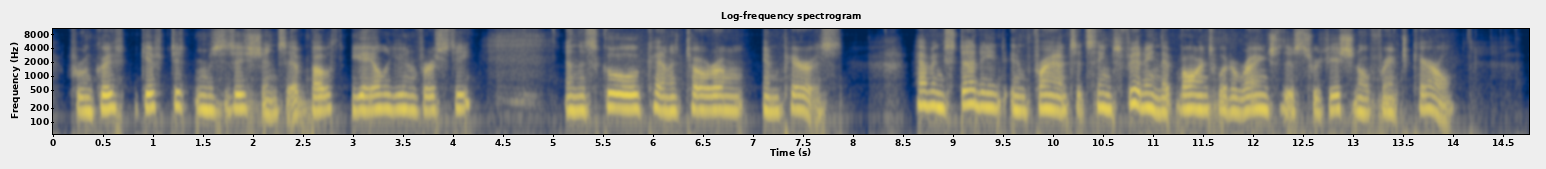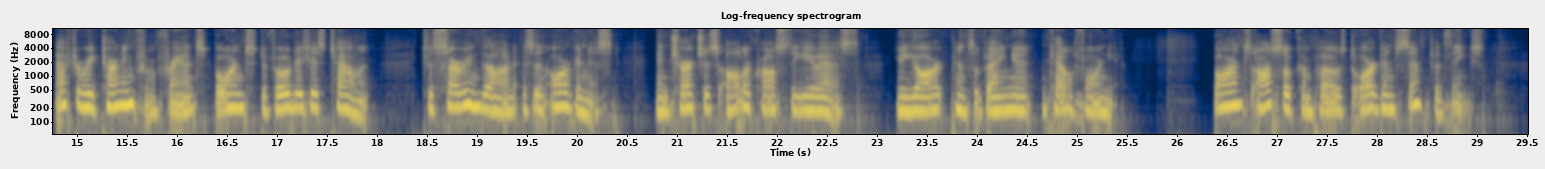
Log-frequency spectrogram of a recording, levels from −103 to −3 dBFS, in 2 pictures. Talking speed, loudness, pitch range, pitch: 120 wpm, -23 LUFS, 170-205 Hz, 190 Hz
